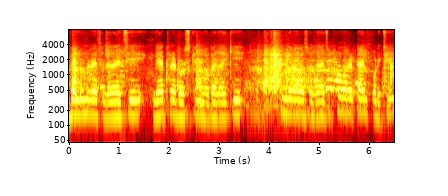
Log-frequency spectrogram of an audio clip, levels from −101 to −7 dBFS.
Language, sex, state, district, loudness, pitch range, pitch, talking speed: Odia, male, Odisha, Malkangiri, -20 LUFS, 145-165 Hz, 160 Hz, 130 wpm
